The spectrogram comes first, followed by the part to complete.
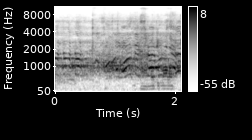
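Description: Speech: a man's sports commentary, with a drawn-out hesitation ("e, ama") near the end.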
